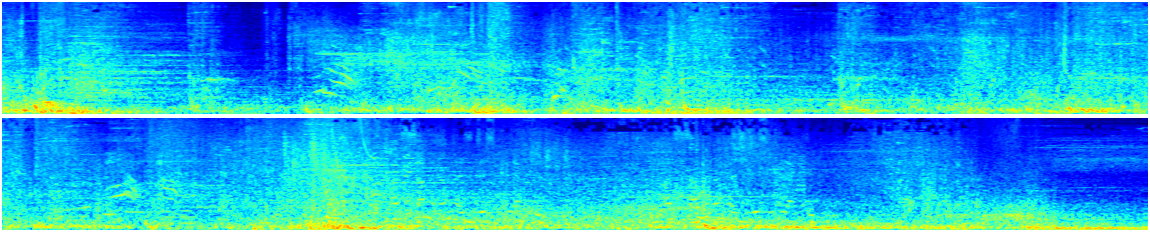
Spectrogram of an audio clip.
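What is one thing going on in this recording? Game spell effects crackle and blast in a busy fight.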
